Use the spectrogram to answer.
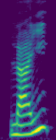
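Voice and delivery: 来 rising upward at the end; rising second tone. Shown as a demonstration. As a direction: lift 来 like a question. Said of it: "二声上に上がります". (来 を上に上がる二声で)

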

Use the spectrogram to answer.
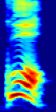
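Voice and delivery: ぐを with a firm, clear gu at the start; firm initial sound. Shown as a demonstration. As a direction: hit the first sound of ぐを firmly. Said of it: "最初のぐをしっかりと発音する". (ぐを の最初の「ぐ」をしっかりと)

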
